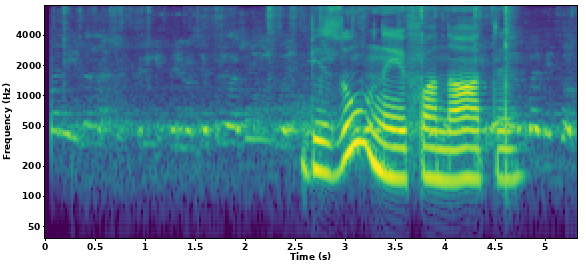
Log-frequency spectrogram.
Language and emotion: Russian, sad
